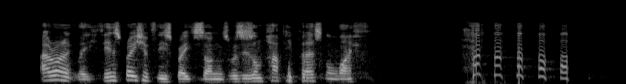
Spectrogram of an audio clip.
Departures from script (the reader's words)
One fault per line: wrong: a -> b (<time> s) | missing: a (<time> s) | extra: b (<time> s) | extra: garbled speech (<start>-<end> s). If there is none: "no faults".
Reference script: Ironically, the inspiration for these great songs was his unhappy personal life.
no faults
